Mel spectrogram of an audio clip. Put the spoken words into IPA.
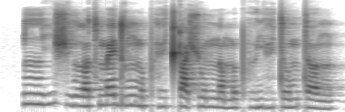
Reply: lː i̤ ʃ i̤ lː ɔ t͡s m ɛ d u ŋ m ə pʰ ɛ̤ t ʈ ɑ ʃ u nː ɔ m ə pʰ ə̤ j ɛ̤ t ʊ m t ʌ ŋ

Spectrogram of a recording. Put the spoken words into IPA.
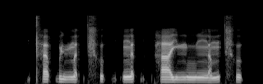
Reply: t̪ʰ ɐ˨˥ p̚ ɵ˨ ɥ m ɐ˨ t̚ t͡sʰ ʊ˨˥ k̚ ɵ˨ t̚ ŋ ɐ˧ t̚ ɐ˧ k̚ h aː˧ j m uː˨ ŋ ɐ˨˥ m t͡sʰ ʊ˨˥ k̚

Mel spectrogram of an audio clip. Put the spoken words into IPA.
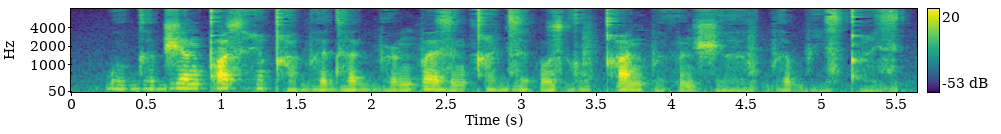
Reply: ɓ o̤˦ ɡʱ ə˦ ɡ ʒ ɜ˦ ŋ qʼ o˦ s h i̤˦ qʰ ə̤˨ bʱ ə˨ dʱ ɜ˨ ɡ bʱ ə˞˨ ŋ p ɜ˦˨ z ə˨ ŋ qʰ i̤˦˨ ɡ z ə̤˦ ʔ o˨ z ɡ o̤˦ v qʰ ɜ˦ ŋ p ə̤˨ θ ə̃˨ ɡ ʃ ə̤˨ ɦ ə̤˨ v bʱ ə˦ bʱ i̤˨ z qʼ i̤˨ z

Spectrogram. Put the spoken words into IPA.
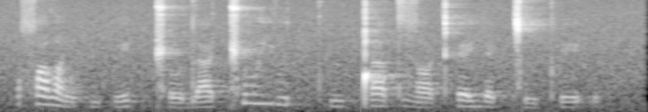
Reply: sˤ ʌ˦ ðˤ ɛ˩ ŋ p i˩ p e˦ ǁ o˩ d a˨ ǁ u˥ j ɯ˦ t pʰ ɯ˦ ǃ a˥ t zˤ a˨ kʰ ɛ˦ j ɛ˨ ǀ ɯ˩ pʰ e˦ ʔ

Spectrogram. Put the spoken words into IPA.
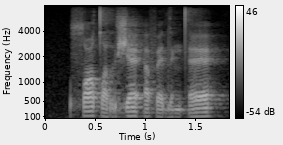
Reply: sˤ ʉ tˤ æ r ʃ æ ʔ a f æ d æ ŋ tʼ æ

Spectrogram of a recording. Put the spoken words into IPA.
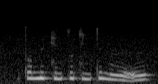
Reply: t̪ ɤ˥ n̪ y˥ t͡ɕ y˧˥ n t͡s u˥ t͡ɕ i˧˥ ŋ t̪ y˥˩ n ɻ ɻ̩˨˩˦

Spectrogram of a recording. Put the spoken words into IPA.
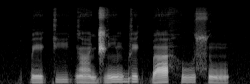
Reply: k͡p e˨ k i˧ ɡ ã˨ d͡ʒ ĩ˨˦ b e˦˨ ɡ͡b a˨˦ h u˧ s ũ˨

